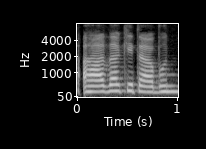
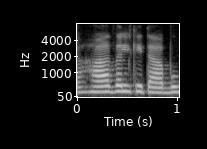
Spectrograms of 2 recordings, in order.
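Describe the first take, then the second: First: کتابن said with final -un nunation; indefinite Arabic form. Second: الکتاب said with al- prefix, no -un; definite Arabic form. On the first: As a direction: say ھذا کتابن ending in -un, no al-. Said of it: "کتابن، ہم اس کو معرفہ بنا سکتے ہیں الف لام لگا کے". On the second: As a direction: say ھذا الکتاب with al- before کتاب. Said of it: "ہم نے ساتھ الف لام لگا دیا". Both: Shown as a demonstration.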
